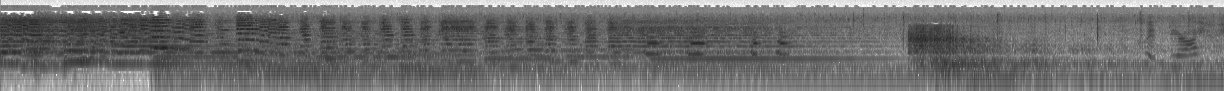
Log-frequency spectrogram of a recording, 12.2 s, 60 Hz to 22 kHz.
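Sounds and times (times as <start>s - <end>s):
dramatic orchestral music: 0.0s - 11.4s
rainstorm: 0.0s - 12.2s
loud burst of thunder: 9.1s - 12.2s.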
